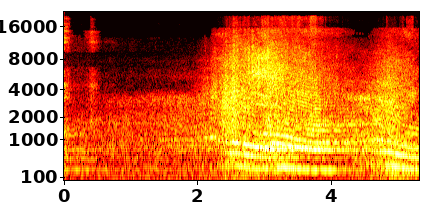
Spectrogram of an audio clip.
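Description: A race car engine in a sim-racing league game screams through a hot lap at the Australia round, its pitch sweeping up and down through gear changes after a quieter opening.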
